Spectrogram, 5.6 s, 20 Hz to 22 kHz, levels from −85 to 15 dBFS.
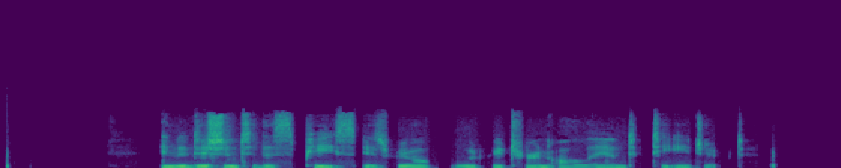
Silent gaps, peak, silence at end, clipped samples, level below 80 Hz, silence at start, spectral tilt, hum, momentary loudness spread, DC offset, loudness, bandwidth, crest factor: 4.80-4.84 s, 5.07-5.11 s; -8 dBFS; 0.45 s; under 0.1%; -64 dBFS; 1.05 s; -4 dB/octave; none; 21 LU; under 0.1%; -25 LUFS; 7.8 kHz; 18 dB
